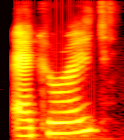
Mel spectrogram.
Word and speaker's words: accurate: Accurate. The last syllable is short. Not rate.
